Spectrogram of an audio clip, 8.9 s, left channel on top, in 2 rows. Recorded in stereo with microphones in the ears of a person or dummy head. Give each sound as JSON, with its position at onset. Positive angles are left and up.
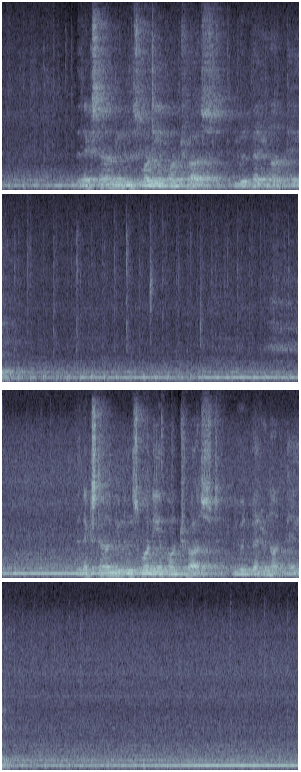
{"t": 1.1, "sound": "a man speaking", "side_deg": -60, "distance_m": 0.8}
